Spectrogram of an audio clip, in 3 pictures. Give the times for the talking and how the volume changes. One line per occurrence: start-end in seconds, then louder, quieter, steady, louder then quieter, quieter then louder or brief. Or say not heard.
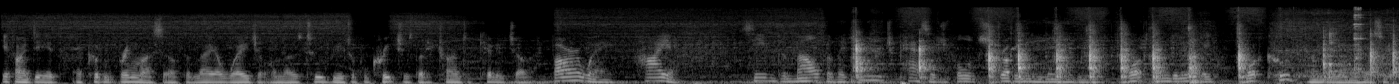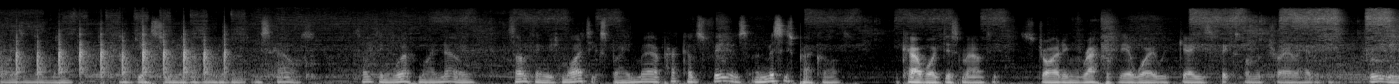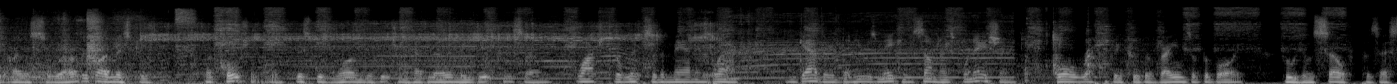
0.0-41.9 louder then quieter.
